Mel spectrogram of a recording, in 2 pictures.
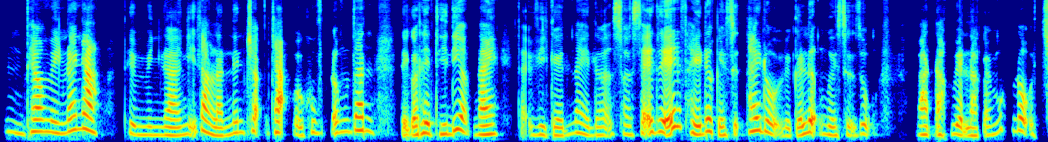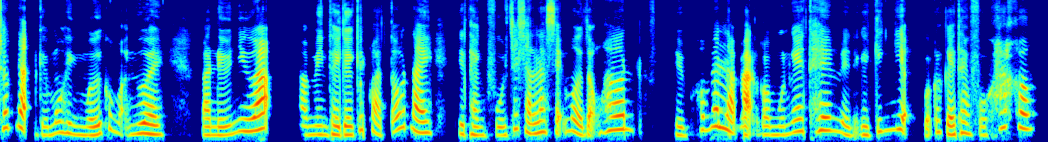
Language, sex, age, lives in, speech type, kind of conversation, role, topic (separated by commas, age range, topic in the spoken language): Vietnamese, female, 25-29, Vietnam, read, expert-assistant, expert, Nếu bạn là người quyết định, bạn sẽ ưu tiên phát triển giao thông công cộng, không gian xanh hay nhà ở trước cho thành phố mình sống? Vì sao?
